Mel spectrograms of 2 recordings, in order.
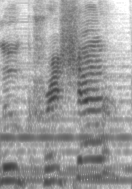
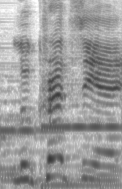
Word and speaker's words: Lucrezia: what do we mean, Lucretia? Well, because Lucrezia is more the Latin pronunciation, and as we know, they love their Latin in Japan. So Lucrezia is more a Latin/Roman pronunciation of the name.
